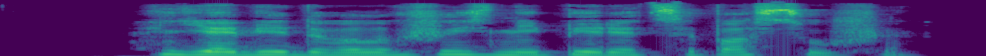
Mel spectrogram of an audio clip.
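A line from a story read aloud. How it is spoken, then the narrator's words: Snorted. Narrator (Russian): фыркнул Януш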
